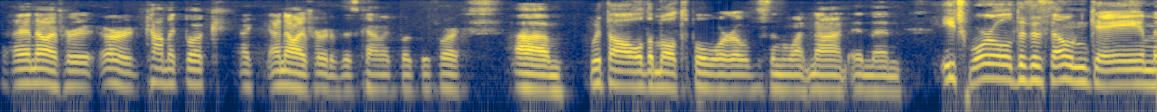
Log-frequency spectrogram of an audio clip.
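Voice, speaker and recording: Male co-host with a slightly high voice, dry and teasing, dull lo-fi audio. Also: a bit bright, no echo. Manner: dry, teasing, corrects facts bluntly. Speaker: podcast co-host. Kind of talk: casual chat.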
